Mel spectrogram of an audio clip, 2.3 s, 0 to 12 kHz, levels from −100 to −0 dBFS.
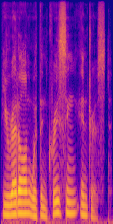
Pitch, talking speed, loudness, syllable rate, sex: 150 Hz, 160 wpm, -17 LUFS, 4.6 syllables/s, male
